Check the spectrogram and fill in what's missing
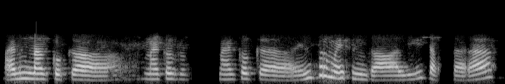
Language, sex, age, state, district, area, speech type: Telugu, female, 30-45, Andhra Pradesh, Nandyal, rural, conversation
